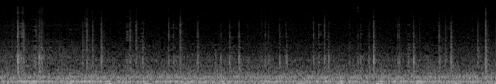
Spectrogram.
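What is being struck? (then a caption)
Studded faux leather zippered pouch. Long nails scratch quickly across the studs of a green, pyramid-textured, zippered faux leather pouch. The result is a steady stream of fast, uneven clicky scrapes over a low, constant hum.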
